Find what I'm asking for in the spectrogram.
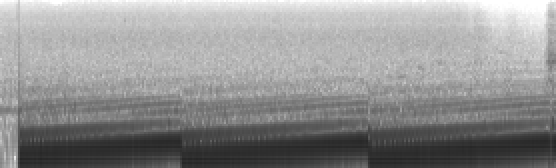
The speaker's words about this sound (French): Actuellement, un véhicule est en train de nettoyer la chaussée.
